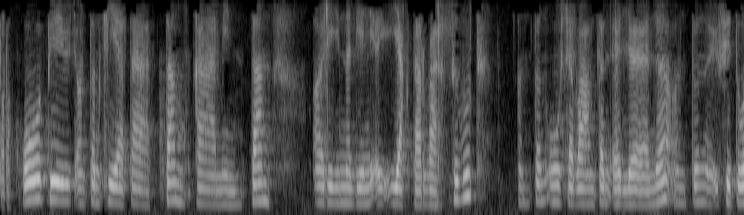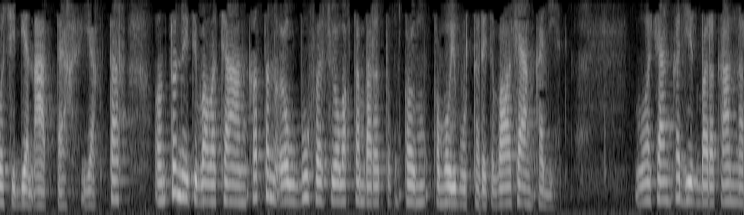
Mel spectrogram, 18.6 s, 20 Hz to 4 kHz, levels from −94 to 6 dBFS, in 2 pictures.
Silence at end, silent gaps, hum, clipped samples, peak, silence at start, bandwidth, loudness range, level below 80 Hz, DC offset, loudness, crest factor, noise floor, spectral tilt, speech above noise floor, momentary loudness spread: 0 s; none; none; under 0.1%; -12 dBFS; 0 s; 4 kHz; 3 LU; -74 dBFS; under 0.1%; -31 LUFS; 18 dB; -57 dBFS; -3.5 dB/octave; 27 dB; 10 LU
